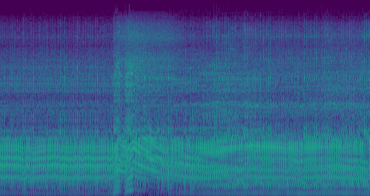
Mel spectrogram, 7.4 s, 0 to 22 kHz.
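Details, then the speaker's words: Ported 2375 chainsaw on methanol after carb mods and ignition timing changes, cutting dense wood: high scream, then drops and chugs as the chain grabs hard, recovering slowly. Owner says it needs a little more fuel; slightly lean under load, cause unconfirmed. "she's gonna need a little more fuel in the cup but i don't know if uh that wood's pretty dense you can tell by how hard that chain's grabbing"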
